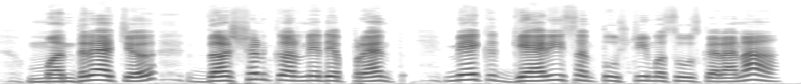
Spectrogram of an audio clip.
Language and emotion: Dogri, happy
